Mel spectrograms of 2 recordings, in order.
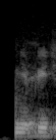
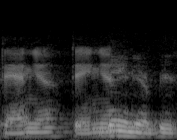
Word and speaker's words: Dania Beach: We've done a little bit more research, and back in Dania, how do you pronounce that? D-A-N-I-A, Dania Beach? Dania Beach, Florida, Dania Beach, Dania Beach.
